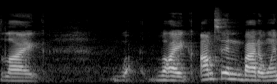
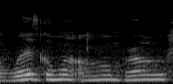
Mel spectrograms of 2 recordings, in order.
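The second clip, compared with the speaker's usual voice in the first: just woke up; 10 dB quieter, much slower than usual. Retold or imitated. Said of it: "Lean ended up waking up".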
